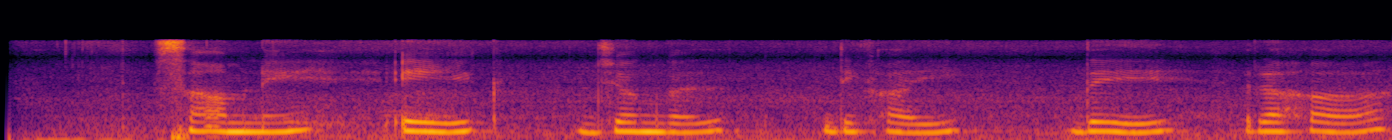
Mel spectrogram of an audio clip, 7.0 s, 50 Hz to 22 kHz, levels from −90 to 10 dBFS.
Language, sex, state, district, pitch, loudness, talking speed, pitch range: Hindi, female, Haryana, Jhajjar, 230 Hz, -16 LUFS, 50 wpm, 215-235 Hz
